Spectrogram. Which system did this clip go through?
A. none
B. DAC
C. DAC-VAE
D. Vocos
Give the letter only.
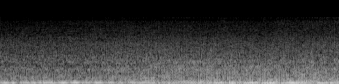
D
